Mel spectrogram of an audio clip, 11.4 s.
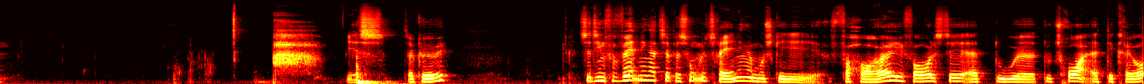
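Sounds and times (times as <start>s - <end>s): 
person drinking water: 1.6s - 4.0s
speech: 3.5s - 4.6s, 5.8s - 11.4s.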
